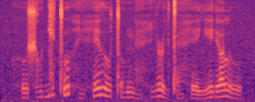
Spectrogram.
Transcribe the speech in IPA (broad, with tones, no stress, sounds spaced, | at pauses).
h u˩ ʃ o̤˧ ɡʲ e˥ tʼ u˥ h e̤˩ h e˥ ð u˧ tʼ o̤˧ ŋ æ̤˩ h i̤˥ ɹ i̤˩ tʼ æ̤˧ h e˩ lʲ e˧ ɾʲ ɒ˥ l u˩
